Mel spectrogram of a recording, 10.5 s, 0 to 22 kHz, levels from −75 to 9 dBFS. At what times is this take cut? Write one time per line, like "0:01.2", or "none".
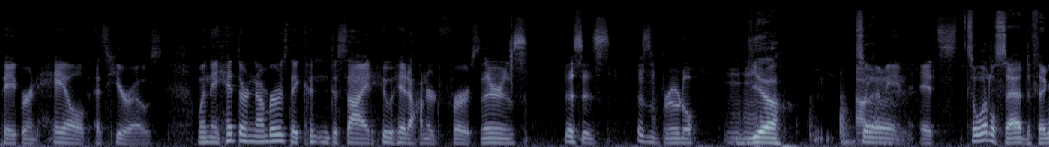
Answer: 0:04.8
0:08.6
